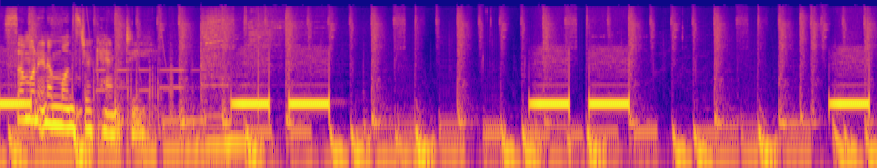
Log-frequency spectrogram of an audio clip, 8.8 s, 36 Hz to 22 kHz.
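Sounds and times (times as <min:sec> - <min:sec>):
music: 0:00.0 - 0:08.7
speech: 0:00.2 - 0:01.6
outgoing telephone call double-burst ringing tone: 0:01.2 - 0:03.4, 0:05.2 - 0:06.4, 0:08.3 - 0:08.7.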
